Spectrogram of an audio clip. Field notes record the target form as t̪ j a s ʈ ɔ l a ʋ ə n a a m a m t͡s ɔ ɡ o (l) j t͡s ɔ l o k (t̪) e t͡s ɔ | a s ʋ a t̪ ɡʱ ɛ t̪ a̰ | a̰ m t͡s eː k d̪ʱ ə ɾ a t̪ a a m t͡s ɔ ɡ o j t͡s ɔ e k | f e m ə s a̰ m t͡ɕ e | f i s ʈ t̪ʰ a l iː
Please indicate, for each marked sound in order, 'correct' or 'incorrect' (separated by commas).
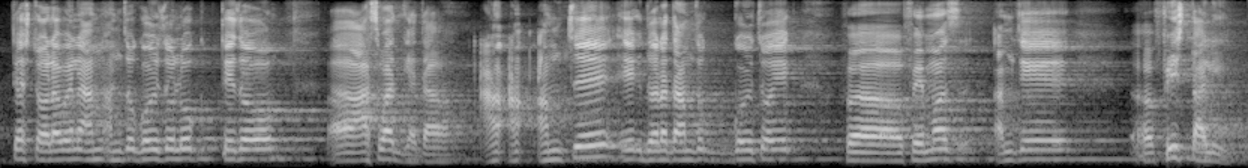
incorrect, correct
